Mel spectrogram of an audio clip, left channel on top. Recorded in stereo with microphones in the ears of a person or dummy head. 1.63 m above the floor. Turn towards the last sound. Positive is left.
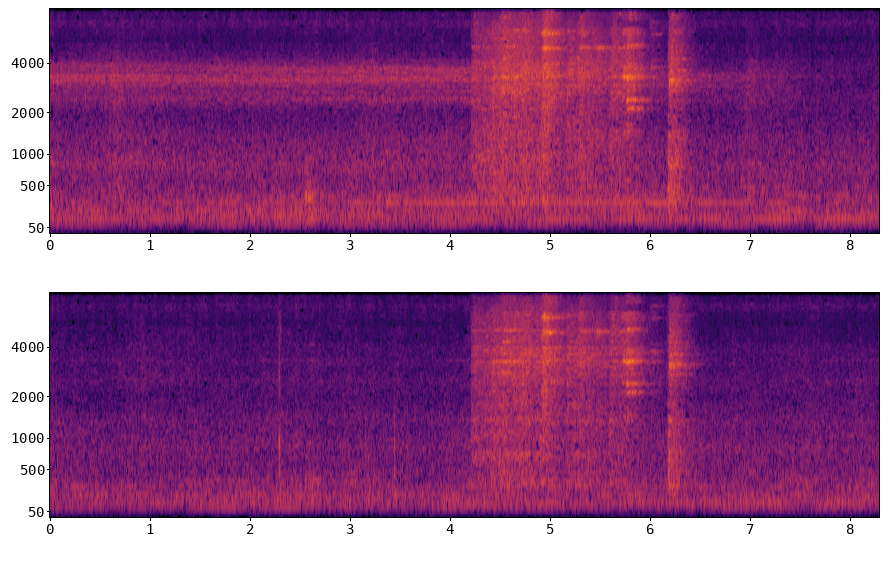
turn(degrees=5)  # may be behind; listen again after turning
